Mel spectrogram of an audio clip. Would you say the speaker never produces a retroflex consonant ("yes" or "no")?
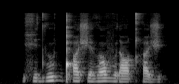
yes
